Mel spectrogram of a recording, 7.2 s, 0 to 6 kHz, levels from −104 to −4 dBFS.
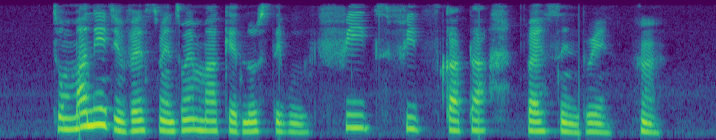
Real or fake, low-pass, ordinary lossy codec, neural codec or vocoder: real; 5.4 kHz; none; none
